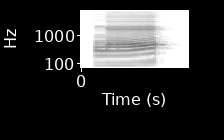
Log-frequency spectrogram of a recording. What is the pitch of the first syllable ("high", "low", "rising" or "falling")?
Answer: rising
